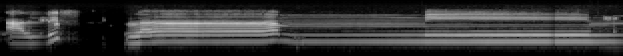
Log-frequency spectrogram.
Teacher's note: Jadi bacaan guna. Bacanya memang harus mendengung. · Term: idgham mimi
